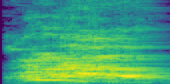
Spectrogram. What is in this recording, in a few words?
Male Die Robot; gamerip; Mars Sortie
